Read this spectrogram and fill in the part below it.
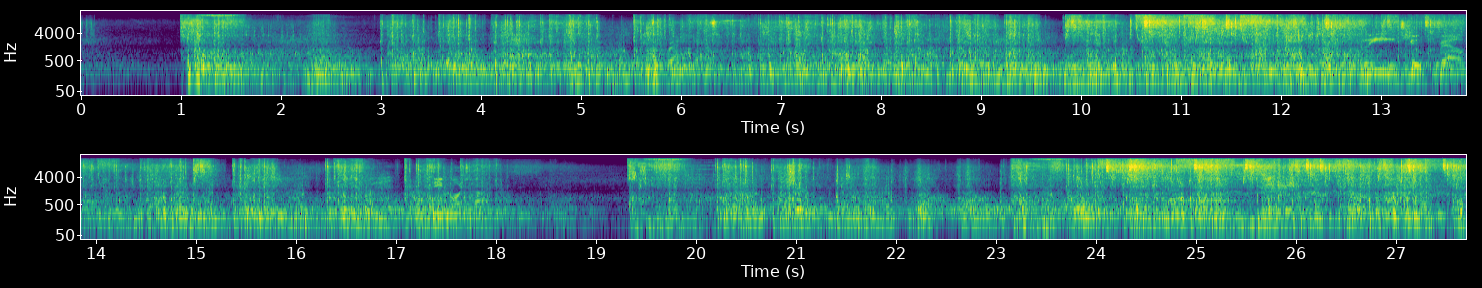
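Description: Magic blasts crackle and explode in rapid bursts.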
